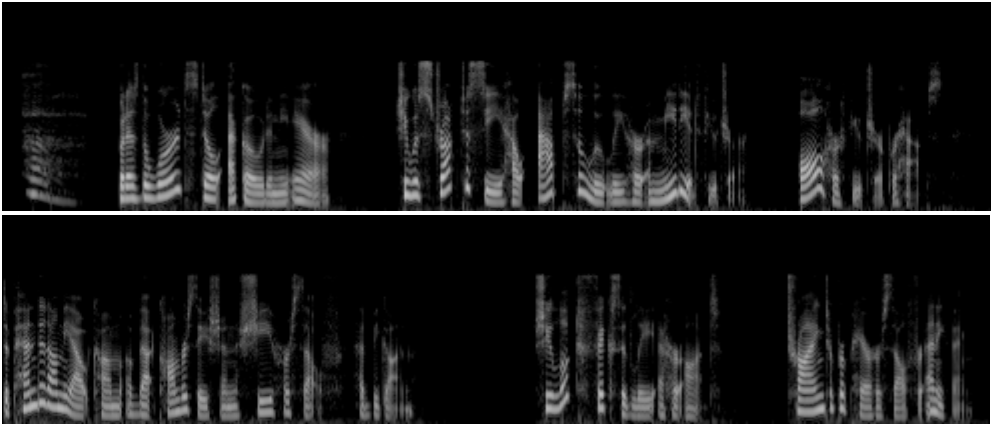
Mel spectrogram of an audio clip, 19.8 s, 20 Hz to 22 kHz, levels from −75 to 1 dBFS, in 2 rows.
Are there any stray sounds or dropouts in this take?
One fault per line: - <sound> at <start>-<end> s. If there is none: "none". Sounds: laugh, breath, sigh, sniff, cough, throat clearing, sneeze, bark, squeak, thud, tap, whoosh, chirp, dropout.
- sigh at 0.2-0.9 s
